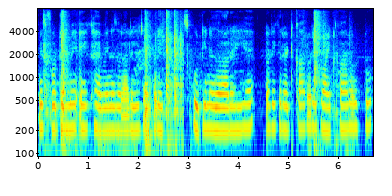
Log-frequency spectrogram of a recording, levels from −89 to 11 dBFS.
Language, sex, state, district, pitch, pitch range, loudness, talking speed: Hindi, female, Maharashtra, Solapur, 210 Hz, 205-215 Hz, -23 LUFS, 240 wpm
